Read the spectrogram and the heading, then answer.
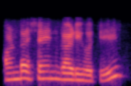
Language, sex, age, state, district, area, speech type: Marathi, male, 45-60, Maharashtra, Nanded, rural, conversation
